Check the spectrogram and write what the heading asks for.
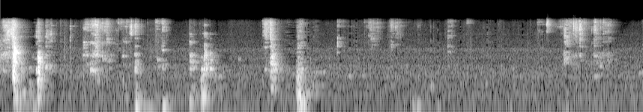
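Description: Plastic wrapping and cardboard of a hobby box of Panini Select baseball card packs being torn open, then the foil packs rustling as they are pulled out and handled: irregular crinkles and crackles, busy in the first few seconds, sparse after, with a short flurry near the end.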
